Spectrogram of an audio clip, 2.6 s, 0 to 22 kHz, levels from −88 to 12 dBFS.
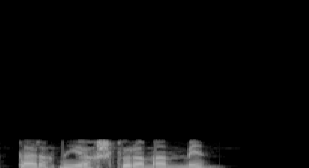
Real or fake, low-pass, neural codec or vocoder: real; 3.6 kHz; none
